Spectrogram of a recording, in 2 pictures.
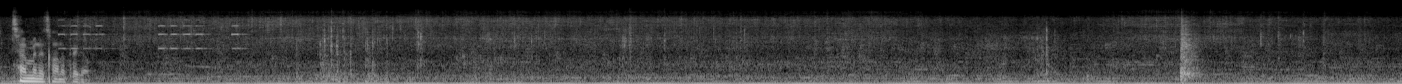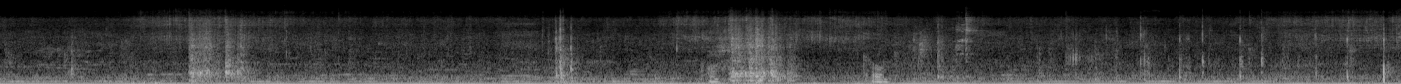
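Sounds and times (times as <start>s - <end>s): food sizzling: 0.0s - 28.0s
utensils and pans knocking: 21.3s - 22.1s.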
